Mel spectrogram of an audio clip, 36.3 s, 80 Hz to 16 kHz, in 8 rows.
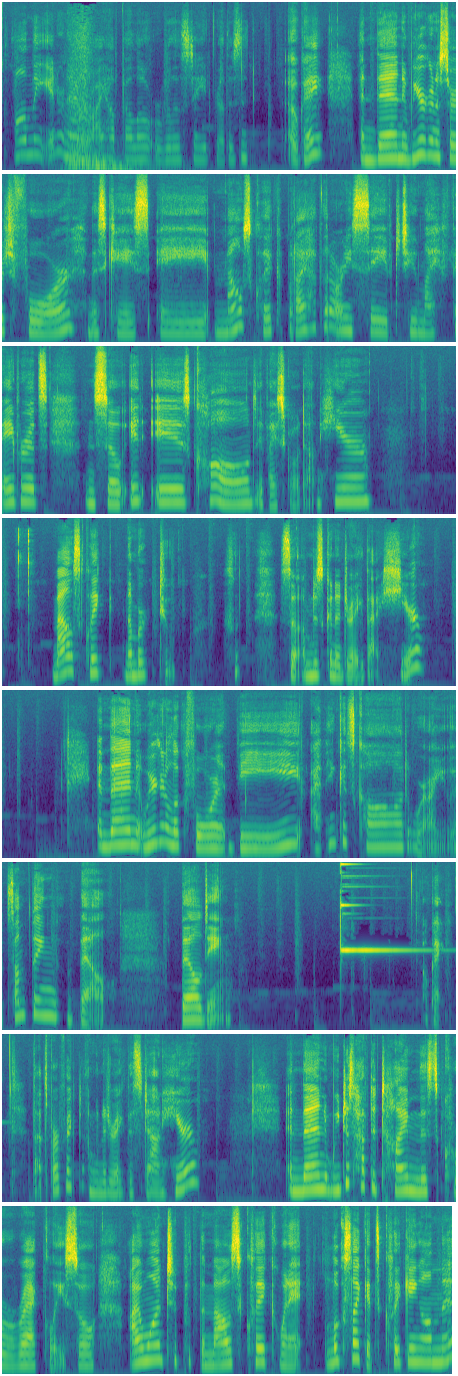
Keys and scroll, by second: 0.0 space, 2.4 space.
